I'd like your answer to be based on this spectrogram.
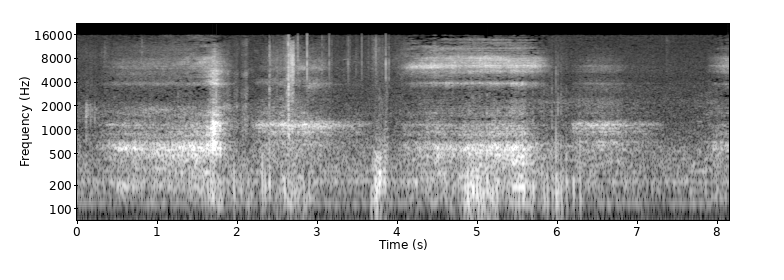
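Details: Snoring during sleep in a living room after having his face tickled: slow, irregular breathing with soft whistling, snorting snores at about 16 per minute in a quiet room.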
